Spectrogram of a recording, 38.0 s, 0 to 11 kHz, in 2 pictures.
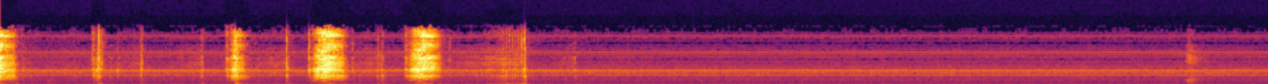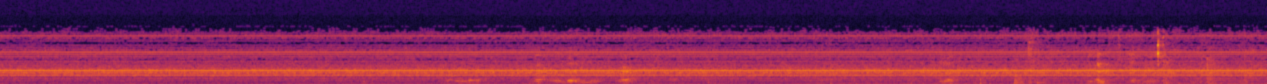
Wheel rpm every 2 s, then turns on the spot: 0, 0, 10, 10, 0, 0, 0, 0, 0, 0, 0, 0, 0, 0, 0, 0, 0, 0, 0.
6-8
